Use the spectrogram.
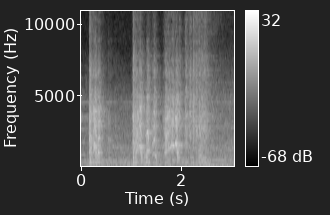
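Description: A vehicle engine with a very low battery cranks in close, loud bursts, sputtering several times in a row as it tries to start.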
